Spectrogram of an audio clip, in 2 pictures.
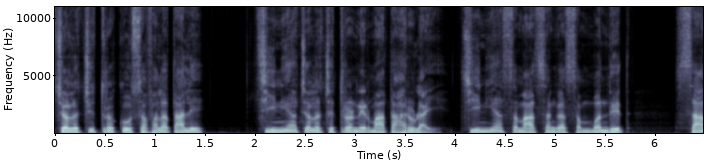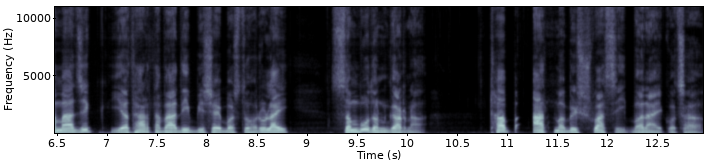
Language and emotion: Nepali, neutral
